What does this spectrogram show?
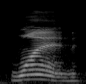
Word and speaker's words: one: is o in e what is this word one and this is not like i won the game that's w-o-n one o-n-e is like the number one so we have one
